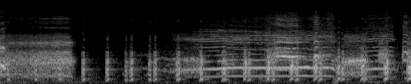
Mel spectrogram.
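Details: Hens and cockerel on a farm, short evenly spaced clucks pulsing about twice a second beneath a continuous layered cackling chorus.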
